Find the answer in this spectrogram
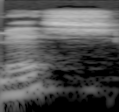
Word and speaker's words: Misch: believe it is the debut studio album Tom Mich I believe that's how you pronounce his last name yes it is his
